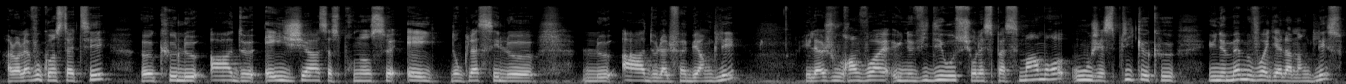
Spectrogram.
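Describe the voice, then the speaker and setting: A woman's voice: lowish voice, darkish tone. A woman teaching English words in an online lesson, explaining patiently with frequent fillers.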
